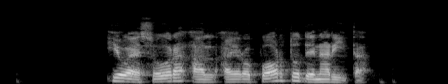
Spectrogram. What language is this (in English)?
Interlingua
